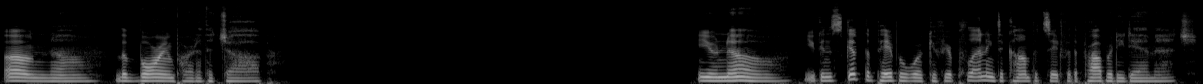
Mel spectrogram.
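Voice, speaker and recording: Woman playing a soft, low-voiced flirty female villain. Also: flat delivery, no room sound, lightly acted. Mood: sly, playful. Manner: sly, unhurried, mock-polite. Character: flirty, teasing, self-assured female villain in custody. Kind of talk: ASMR roleplay.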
